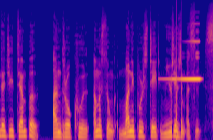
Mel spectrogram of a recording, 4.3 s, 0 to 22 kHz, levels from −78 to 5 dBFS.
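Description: Right at 3.16 s a loudspeaker feedback squeal kicks in. The mic is hearing its own speaker, and around 2.2 kHz the loop gain tips past one, so that single tone feeds on itself. It swells over roughly three-quarters of a second until it's sitting around 10 dB above the speech, a thin piercing whistle riding on top of everything, and it hangs on until about 4.07 s.

While that whistle is still going, there's a stretch of chunks out of order between 3.44 and 3.62 s. The blocks are about 93 ms each, and one of them plays a chunk late, after the one that should have followed it. Nothing actually goes missing, but the speech jumps back and forth in that spot. You get a short jumbled moment with hard joins where the misplaced piece gets spliced in and out.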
